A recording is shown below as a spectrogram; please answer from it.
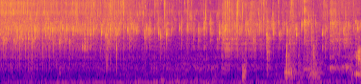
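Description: Dried red chillies frying in oil for tempering a Bengali chochori, a steady crackling sizzle close by with scattered clicks and spatters, no talk.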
